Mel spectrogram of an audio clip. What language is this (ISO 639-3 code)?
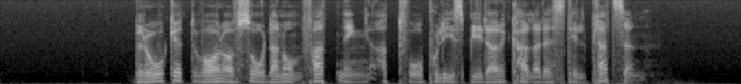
swe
